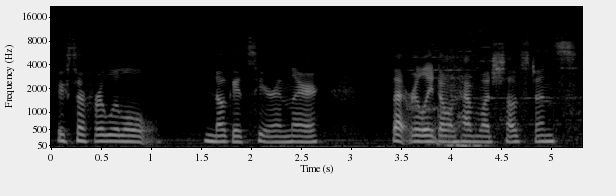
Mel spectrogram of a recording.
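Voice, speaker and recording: A man comments casually on a game as a streamer. His voice sits slightly high and stays quite monotone. The recording has clear background noise and clicking. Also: measured pace.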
